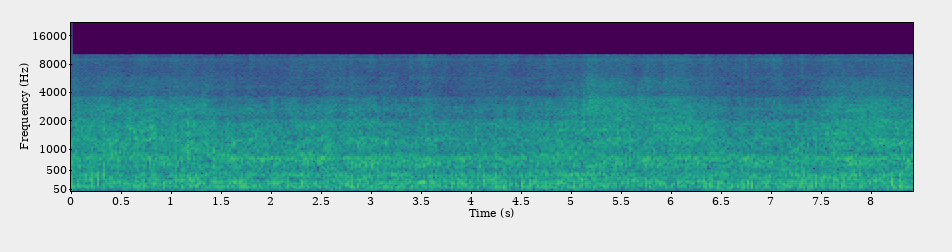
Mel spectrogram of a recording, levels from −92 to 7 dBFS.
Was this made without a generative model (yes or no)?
no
